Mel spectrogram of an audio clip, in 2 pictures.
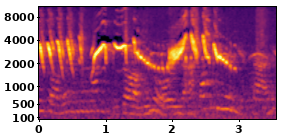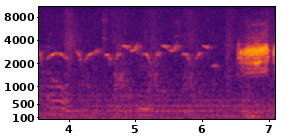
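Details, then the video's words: Chinese hwamei singing in the late afternoon of 15 April 2024. Loud, sweeping slurred whistles rise and fall for about three seconds, then give way to softer, quieter rising notes, with a brief noisy burst at the end. "Họa mi mơ hót vui chiều muộn 15-4-2024"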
